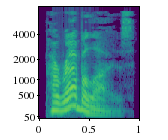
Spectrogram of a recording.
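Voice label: "parabolize", British English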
